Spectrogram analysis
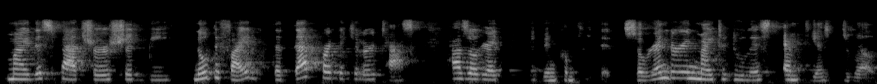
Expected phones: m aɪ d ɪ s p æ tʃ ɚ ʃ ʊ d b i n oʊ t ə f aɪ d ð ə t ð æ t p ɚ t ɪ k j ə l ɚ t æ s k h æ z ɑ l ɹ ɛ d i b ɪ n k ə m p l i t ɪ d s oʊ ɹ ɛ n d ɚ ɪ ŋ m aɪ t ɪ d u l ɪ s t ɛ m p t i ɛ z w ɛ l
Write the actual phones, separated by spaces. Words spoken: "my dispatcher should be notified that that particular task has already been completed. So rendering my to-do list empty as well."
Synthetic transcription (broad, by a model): m aɪ d ɪ s p æ tʃ ɚ ʃ ʊ d b i n oʊ t ə f aɪ d ð ə t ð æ t p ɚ t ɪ k j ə l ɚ t æ s k h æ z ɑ l ɹ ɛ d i b ɪ n k ə m p l i t ɪ d s oʊ ɹ ɛ n d ɚ ɪ ŋ m aɪ t ɪ d u l ɪ s t ɛ m p t i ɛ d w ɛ l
